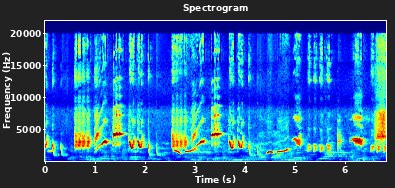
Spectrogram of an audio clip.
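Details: Asian pied starling song: a jumble of clear slurred whistles sweeping up and down, interspersed with grating noisy bursts and short chattering notes, steady and continuous.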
